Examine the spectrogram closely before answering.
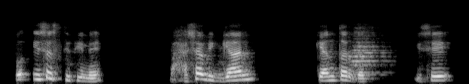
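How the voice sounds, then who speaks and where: A man with a Marathi accent is recorded with a dry, close sound that has no echo. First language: Marathi (speaking Hindi). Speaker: lecturer. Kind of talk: lecture. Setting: online live stream.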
